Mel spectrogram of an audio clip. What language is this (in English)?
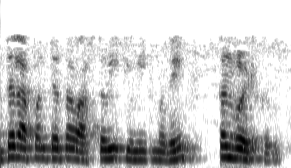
Marathi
